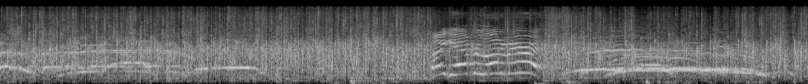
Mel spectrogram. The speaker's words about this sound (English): Put your hands together, audience.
